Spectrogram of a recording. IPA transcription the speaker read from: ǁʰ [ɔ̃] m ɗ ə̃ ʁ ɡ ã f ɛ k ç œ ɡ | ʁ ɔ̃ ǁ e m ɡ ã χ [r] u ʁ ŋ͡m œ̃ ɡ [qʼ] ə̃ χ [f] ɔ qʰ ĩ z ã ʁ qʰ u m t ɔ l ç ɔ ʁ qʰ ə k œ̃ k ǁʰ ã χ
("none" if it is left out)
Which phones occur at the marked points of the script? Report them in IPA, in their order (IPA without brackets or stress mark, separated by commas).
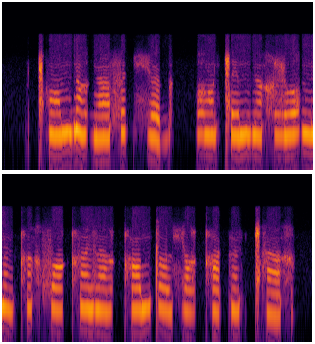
ɔ̃, ɮ, qʰ, f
